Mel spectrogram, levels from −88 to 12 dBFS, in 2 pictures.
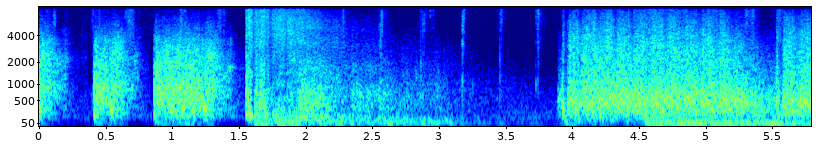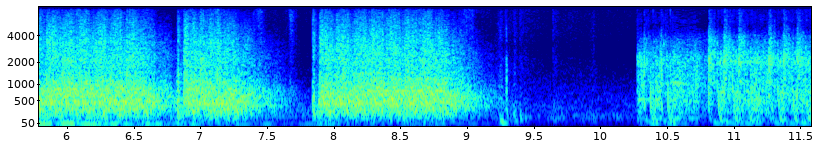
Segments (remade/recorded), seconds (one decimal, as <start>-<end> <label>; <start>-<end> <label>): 0.0-1.6 recorded; 1.6-2.3 remade; 2.3-11.6 recorded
